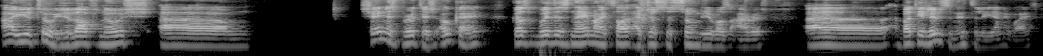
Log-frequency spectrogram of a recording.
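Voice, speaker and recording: A young Dutch livestream reaction host rambles casually, drifting between thoughts, laughing often and reading chat aloud as if to familiar viewers. His voice is at an ordinary middle pitch, his pace measured, with faint music in the background.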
